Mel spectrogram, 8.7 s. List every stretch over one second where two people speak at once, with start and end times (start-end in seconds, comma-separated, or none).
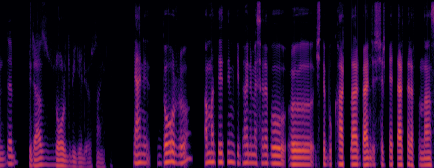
none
